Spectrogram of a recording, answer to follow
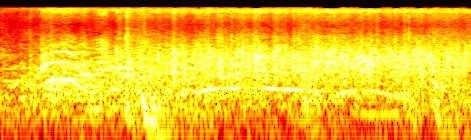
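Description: Sitcom studio audience applauding, with voices calling out over the clapping, including one long rising-and-falling call in the middle.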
